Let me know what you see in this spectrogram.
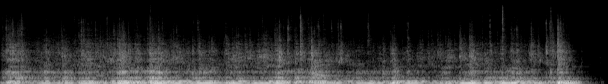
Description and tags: This is one of those Office Water Cooler bottles rolling its got nice low end, I've even forced downsampled it to play at 8000k or something and it sounds like some spaceship ambience or something.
